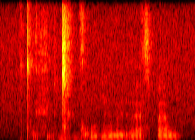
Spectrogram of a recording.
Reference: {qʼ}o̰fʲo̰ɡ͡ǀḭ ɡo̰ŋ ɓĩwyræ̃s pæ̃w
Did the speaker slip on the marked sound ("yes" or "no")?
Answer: yes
